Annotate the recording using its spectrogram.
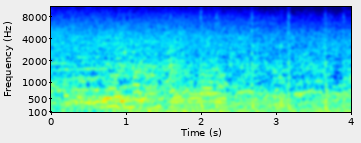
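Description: Background voices and chatter, with some music underneath.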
